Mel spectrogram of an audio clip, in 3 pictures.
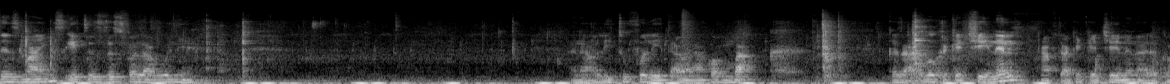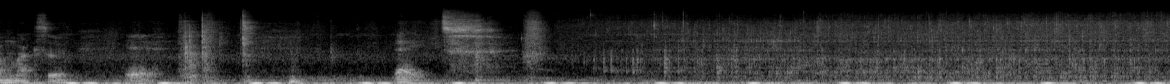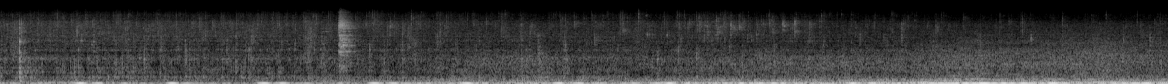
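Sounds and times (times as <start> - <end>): low thuds: 2.4 - 7.7, 8.3 - 17.6, 23.0 - 35.0
dough sizzling in hot oil: 17.0 - 35.0.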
